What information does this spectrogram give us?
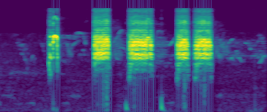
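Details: Black francolin, known locally as titar sultan, giving harsh, grating broadband notes: a short first burst, then two pairs of loud rasping bursts within under two seconds, in otherwise quiet surroundings.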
